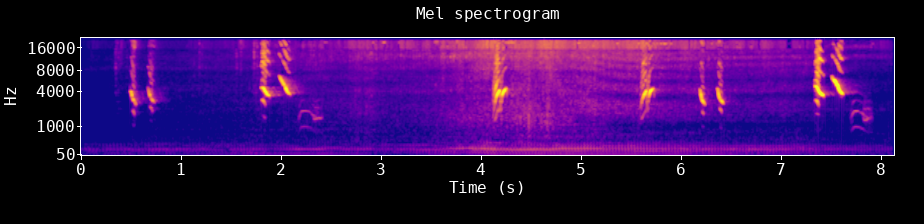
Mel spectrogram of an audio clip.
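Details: Oriental magpie-robin (kacer) singing in the morning, used to provoke rival birds into excitement. Sharp high chirps and short downslurred whistles come in paired bursts every second or so, over a steady low rumbling hum.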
